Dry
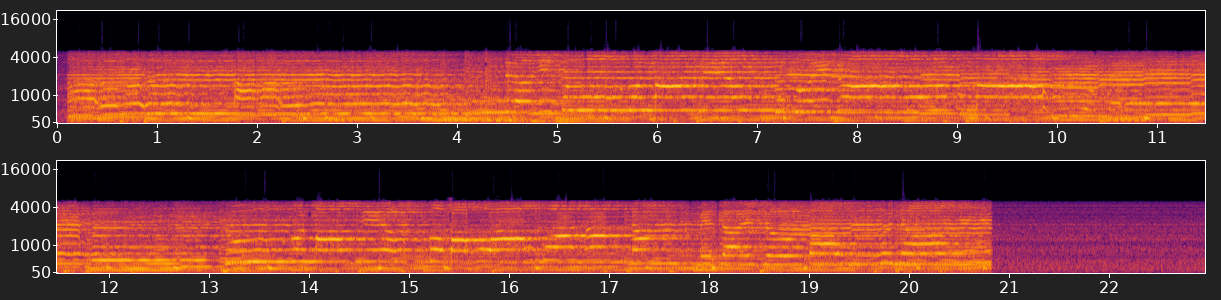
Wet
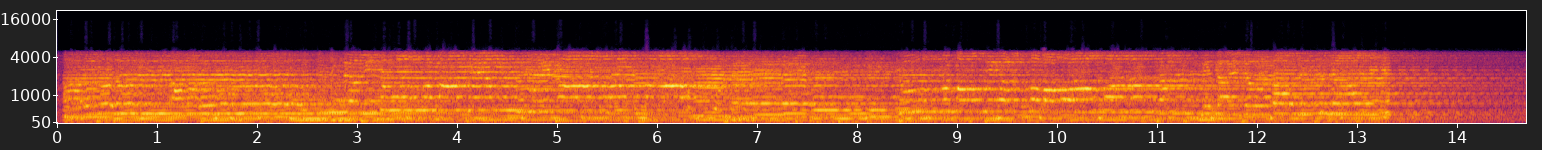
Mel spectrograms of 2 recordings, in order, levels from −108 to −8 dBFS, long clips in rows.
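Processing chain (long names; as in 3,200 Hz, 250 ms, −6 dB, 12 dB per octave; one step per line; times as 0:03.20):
time stretch by phase vocoder 0.64×
echo machine with several playback heads 142 ms, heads second and third, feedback 60%, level −14 dB
level +7.5 dB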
